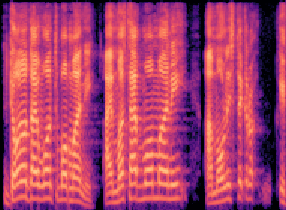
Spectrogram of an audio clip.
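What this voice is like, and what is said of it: Bad Slovenian accent, Melania impression. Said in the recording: “My Slovenian accent is horrible. Sounds like Colonel Klink, actually.”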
